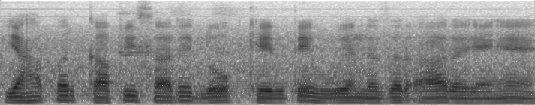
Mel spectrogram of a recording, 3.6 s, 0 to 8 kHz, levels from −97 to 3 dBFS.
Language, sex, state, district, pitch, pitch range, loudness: Hindi, male, Chandigarh, Chandigarh, 110 Hz, 105-125 Hz, -18 LUFS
